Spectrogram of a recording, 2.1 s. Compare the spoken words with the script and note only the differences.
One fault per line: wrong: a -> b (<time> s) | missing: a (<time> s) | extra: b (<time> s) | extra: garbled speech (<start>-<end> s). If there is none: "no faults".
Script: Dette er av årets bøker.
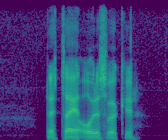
no faults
